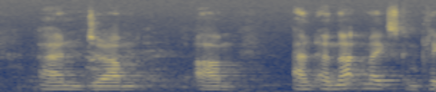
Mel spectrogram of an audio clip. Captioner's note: audience laughs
